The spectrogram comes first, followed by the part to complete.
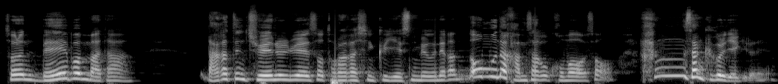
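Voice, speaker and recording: A male pastor preaching a sermon as a lively story, acting out scenes and poking fun at himself. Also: sits high, a little fast. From South Korea. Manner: lively, self-mocking storyteller who acts out scenes.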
